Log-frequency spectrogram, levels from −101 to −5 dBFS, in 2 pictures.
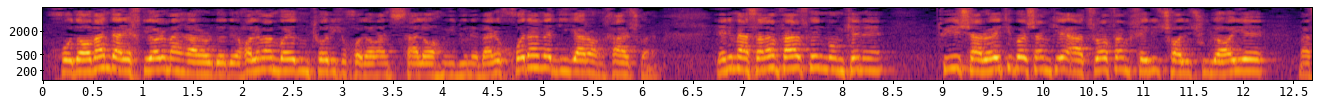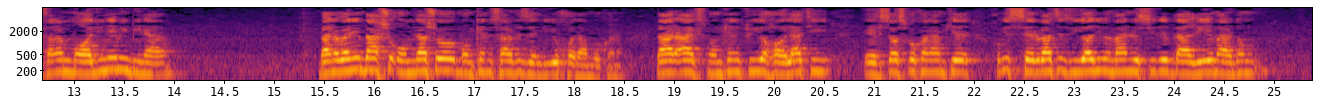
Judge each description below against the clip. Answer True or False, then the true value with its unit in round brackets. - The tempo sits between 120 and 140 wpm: False (150 wpm)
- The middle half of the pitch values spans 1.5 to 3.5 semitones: True (2.9 semitones)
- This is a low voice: False (185 Hz)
